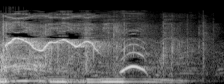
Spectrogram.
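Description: A live rock band's final chord rings out on a low held note, with a high wavering tone over it in the first second and a brief call from a voice just past the middle. The sound then fades and cuts off right at the end.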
